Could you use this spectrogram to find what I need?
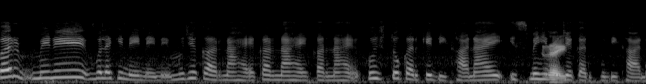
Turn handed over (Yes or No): No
